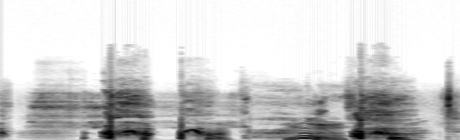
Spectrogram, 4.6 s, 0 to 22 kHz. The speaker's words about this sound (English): By episode 21, you've come to expect it. Yeah. I cough.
